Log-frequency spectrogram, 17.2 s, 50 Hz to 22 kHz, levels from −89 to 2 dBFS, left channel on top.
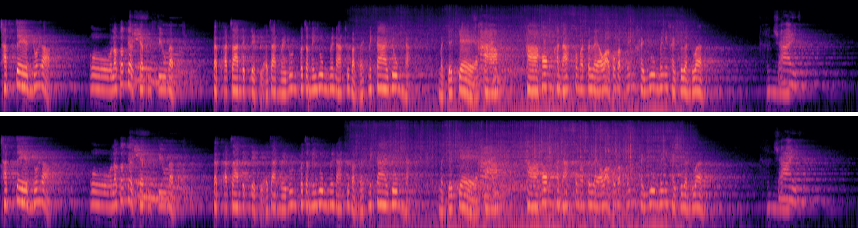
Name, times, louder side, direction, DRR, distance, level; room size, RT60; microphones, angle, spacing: voice 1, 0.0-1.0 1.8-3.7 4.3-8.2 8.8-10.0 10.5-14.1 15.3-15.8, left 4 dB, 45° left, 8 dB, 0.6 m, -28 dB
voice 2, 2.6-3.7 9.5-10.1 15.5-16.0, left 1 dB, 65° left, 4 dB, 2.0 m, -34 dB
sound 1, 6.9-14.0, right 3 dB, 25° right, 2.4 m, -40 dB
26.0 x 21.5 x 6.8 m, 2.6 s
head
